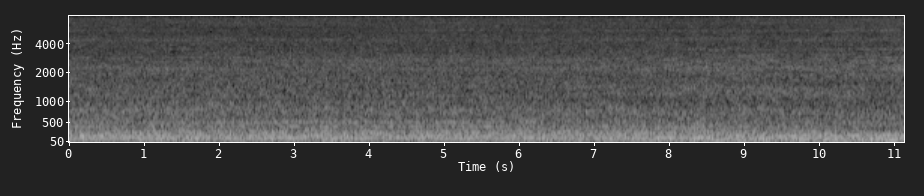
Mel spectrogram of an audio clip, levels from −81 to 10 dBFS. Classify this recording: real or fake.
real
